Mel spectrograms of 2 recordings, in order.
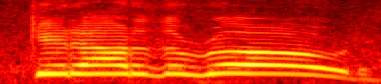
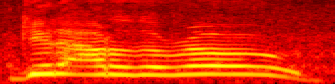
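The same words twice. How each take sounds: First: Very loud, high, drawn-out yell; full-force slow shouted warning, louder still; dad yelling. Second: Put-on sharp, high warning yell to a child in the road; sudden loud scream of warning; screaming at kids. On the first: Retold or imitated. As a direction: stretch it out like a father bellowing across the street. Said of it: "Dad, yelling". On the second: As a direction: bark it out like a frightened parent. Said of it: "I scream at them".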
